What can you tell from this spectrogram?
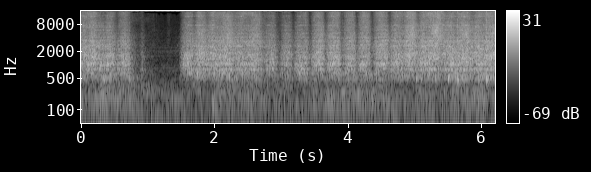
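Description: Cast iron sole of an old Record trying plane scraping back and forth over wet 3M wet/dry sandpaper, being lapped flat. It breaks off briefly about a second in, then runs on in continuous strokes.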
